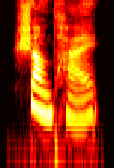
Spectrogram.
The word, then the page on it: 上台: shàng tái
